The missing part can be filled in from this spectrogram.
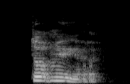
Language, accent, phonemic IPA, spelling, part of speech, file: French, Canada, /tuʁ.nyʁ/, tournure, noun, LL-Q150 (fra)-tournure.wav
- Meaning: 1. appearance, shape, figure; bearing 2. turn, change in circumstance or temperament 3. phrasing, turn of phrase 4. tournure, bustle (frame worn underneath a woman's skirt) 5. peel (of a fruit)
